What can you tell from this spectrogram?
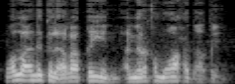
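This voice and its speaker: A man's voice: on the high side, rapid-fire, mellow, husky, poor audio. A man commenting on his own game in an exasperated, complaining way, swearing oaths constantly. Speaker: gamer streamer. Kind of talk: live gameplay commentary.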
